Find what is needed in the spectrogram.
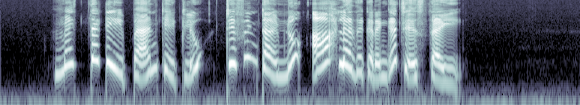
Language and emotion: Telugu, happy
